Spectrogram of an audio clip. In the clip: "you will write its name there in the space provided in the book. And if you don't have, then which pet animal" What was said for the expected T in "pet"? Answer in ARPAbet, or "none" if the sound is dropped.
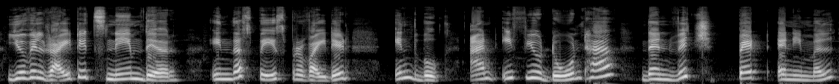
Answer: T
